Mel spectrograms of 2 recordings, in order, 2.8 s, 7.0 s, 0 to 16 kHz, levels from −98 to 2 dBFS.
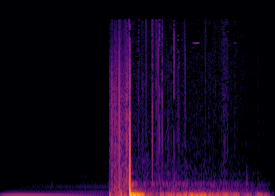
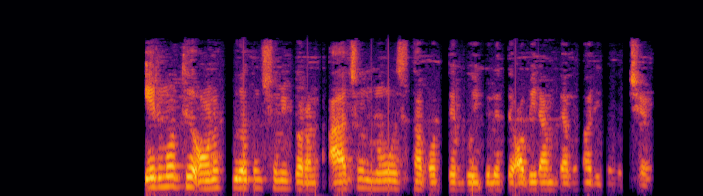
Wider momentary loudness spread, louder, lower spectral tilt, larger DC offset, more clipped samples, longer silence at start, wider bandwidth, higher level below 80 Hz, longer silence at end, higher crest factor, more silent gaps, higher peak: first, 24 LU vs 10 LU; second, -35 LUFS vs -18 LUFS; first, -6.5 dB/octave vs -4.5 dB/octave; neither; neither; second, 1.1 s vs 1.45 s; first, 9.6 kHz vs 7.6 kHz; first, -38 dBFS vs -60 dBFS; about the same, 0.45 s vs 0.5 s; first, 28 dB vs 16 dB; second, none vs 2.27-2.32 s, 4.44-4.49 s, 6.25-6.29 s; second, -6 dBFS vs -2 dBFS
